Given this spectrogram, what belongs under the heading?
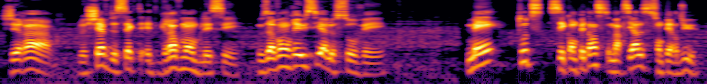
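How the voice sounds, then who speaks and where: An actor playing a grave subordinate in a dubbed drama. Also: male voice, mid-range voice, lively intonation, moderate pace, a little mellow, a little hiss or hum, natural voice. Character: grave male subordinate reporting bad news.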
